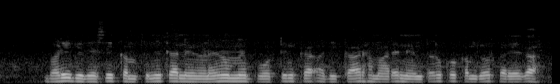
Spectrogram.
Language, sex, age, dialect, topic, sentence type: Hindi, male, 56-60, Kanauji Braj Bhasha, banking, statement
